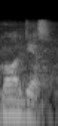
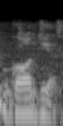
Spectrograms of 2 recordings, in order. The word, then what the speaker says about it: gorgeous: GORGEOUS, पहला जी ग के रूप में, दूसरा जी ज के रूप में, क्या उच्चारण करेंगे, गॉर्जियस। क्या करेंगे दोस्तों उच्चारण, गॉर्जियस, है ना, गॉर्जियस।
